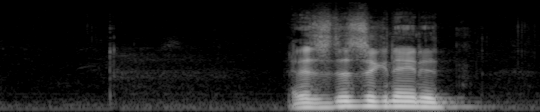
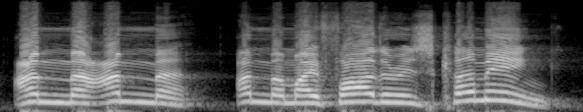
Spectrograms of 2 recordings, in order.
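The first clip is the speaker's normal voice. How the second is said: put-on high, louder little girl calling; child's voice; 7 semitones higher, 6 dB louder than usual. Little girl waking her aunt, high and loud. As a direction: cry out like a small excited child. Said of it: "she sees baby Ruqayya wake up".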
